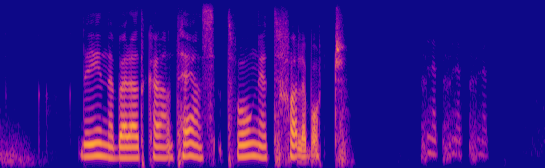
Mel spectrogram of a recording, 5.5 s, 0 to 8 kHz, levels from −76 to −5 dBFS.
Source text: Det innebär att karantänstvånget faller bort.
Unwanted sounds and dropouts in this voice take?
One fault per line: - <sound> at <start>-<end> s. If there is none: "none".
- laugh at 4.2-4.9 s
